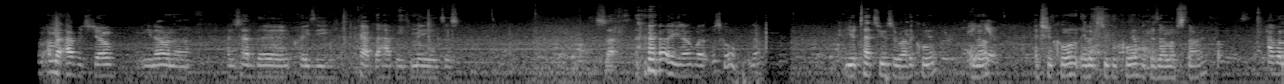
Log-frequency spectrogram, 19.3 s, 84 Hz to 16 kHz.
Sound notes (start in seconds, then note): 9.5 laughs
